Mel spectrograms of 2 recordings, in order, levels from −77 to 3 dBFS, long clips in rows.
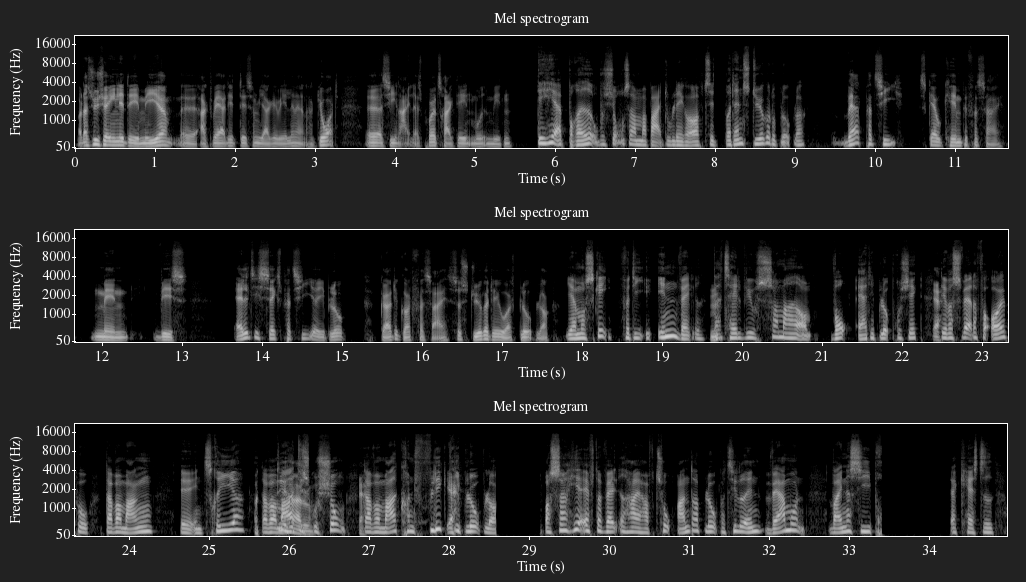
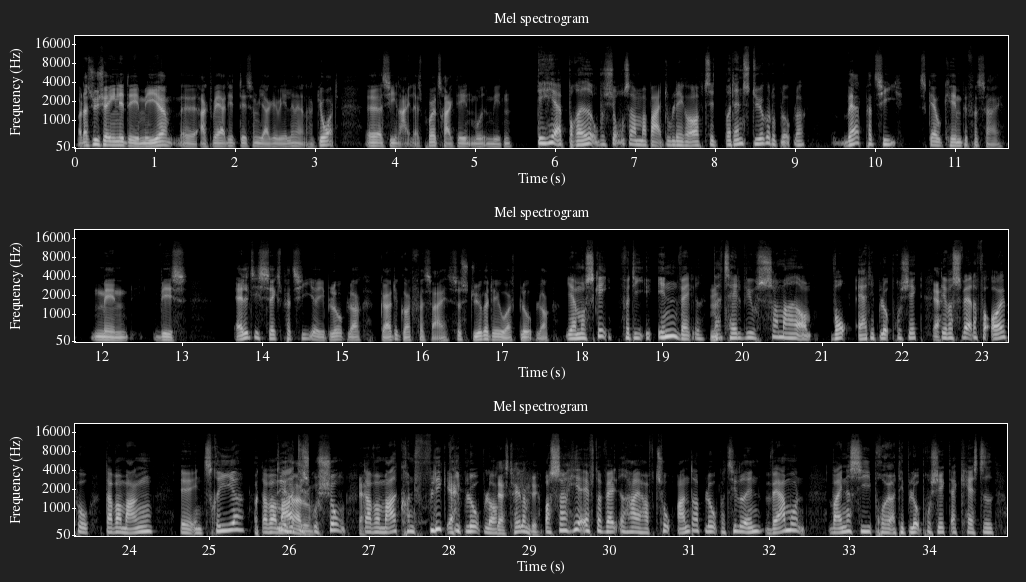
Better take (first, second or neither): second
